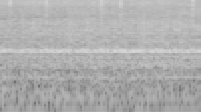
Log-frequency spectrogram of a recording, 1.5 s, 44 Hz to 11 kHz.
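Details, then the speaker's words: First-generation Chrysler Pacifica 3.5 L, in for a coolant leak: uneven idle with irregular stumbles and sharp ticks over a steady whine. A misfire from a bad ignition coil arcing to ground, not from overheating. "it's got a bad coil you hear it that's a bad coil so this thing's misfiring and it's not because of an overheat that's a bad coil"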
